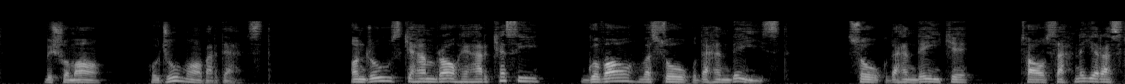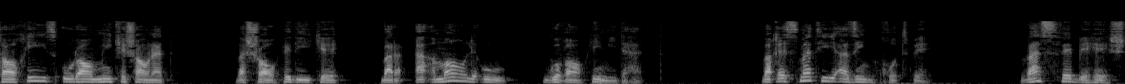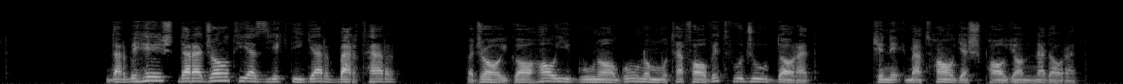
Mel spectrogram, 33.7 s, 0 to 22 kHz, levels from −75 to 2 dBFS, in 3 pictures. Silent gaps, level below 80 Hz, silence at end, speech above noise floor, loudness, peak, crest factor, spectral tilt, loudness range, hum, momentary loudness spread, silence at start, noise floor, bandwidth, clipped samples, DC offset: none; -62 dBFS; 0.45 s; 47 dB; -29 LUFS; -8 dBFS; 22 dB; -5 dB/octave; 6 LU; none; 12 LU; 0.45 s; -75 dBFS; 8 kHz; under 0.1%; under 0.1%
